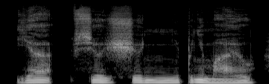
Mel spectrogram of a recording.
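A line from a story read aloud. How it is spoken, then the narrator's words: Drawling. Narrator (Russian): протянул Барбер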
